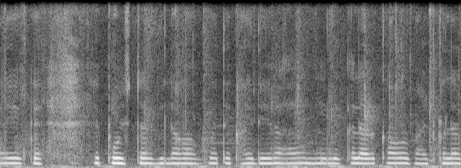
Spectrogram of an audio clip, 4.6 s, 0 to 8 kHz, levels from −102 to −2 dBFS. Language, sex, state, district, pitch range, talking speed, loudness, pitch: Hindi, female, Bihar, Purnia, 230-240 Hz, 210 wpm, -18 LUFS, 235 Hz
